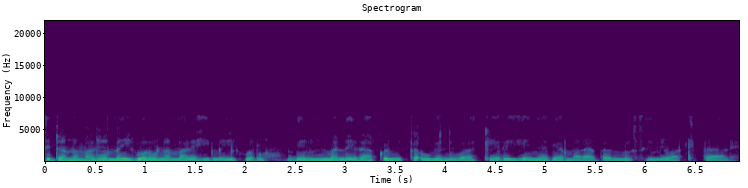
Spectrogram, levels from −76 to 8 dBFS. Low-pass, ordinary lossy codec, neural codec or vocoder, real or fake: 7.2 kHz; none; codec, 24 kHz, 3 kbps, HILCodec; fake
